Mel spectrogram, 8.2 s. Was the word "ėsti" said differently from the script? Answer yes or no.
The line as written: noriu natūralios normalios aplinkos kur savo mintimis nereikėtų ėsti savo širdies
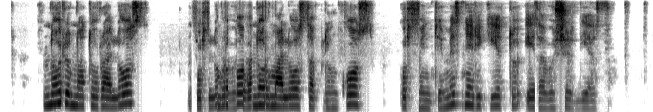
yes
